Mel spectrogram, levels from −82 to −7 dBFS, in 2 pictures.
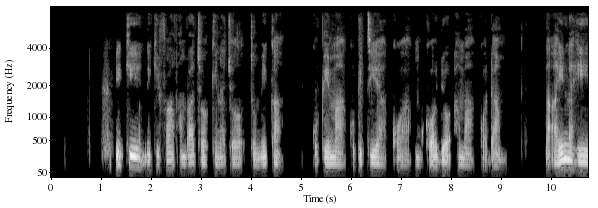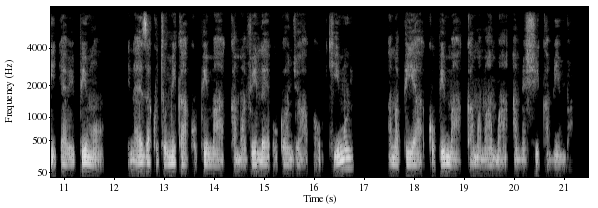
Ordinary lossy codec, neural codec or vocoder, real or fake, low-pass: AAC, 48 kbps; none; real; 7.2 kHz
